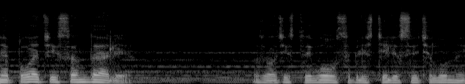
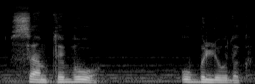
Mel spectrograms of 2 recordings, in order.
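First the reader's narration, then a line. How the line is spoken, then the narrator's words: Growled. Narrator (Russian): прорычала Бесси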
